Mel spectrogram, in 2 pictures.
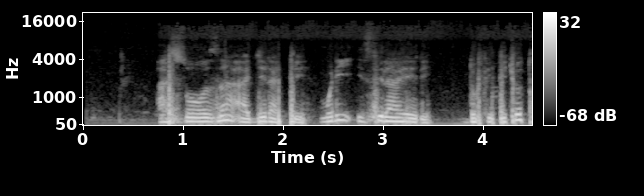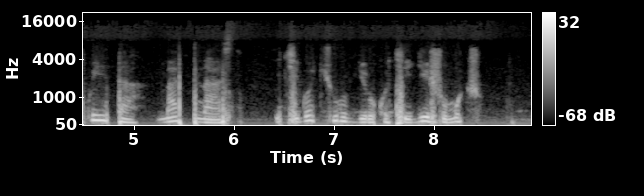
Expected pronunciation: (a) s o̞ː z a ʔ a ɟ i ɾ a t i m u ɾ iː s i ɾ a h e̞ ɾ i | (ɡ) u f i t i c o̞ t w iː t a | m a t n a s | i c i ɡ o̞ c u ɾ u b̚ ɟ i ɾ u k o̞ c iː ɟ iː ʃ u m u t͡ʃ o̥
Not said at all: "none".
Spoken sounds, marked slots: a, d

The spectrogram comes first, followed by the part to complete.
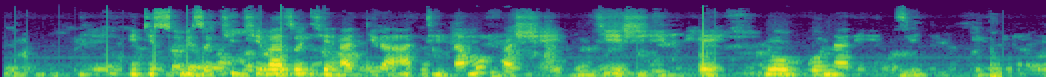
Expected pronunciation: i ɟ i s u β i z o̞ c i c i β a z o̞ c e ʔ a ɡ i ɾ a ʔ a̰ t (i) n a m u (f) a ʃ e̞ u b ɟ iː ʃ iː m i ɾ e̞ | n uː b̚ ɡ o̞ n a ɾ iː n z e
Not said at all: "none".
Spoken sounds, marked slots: i, f

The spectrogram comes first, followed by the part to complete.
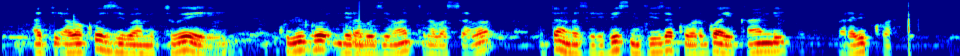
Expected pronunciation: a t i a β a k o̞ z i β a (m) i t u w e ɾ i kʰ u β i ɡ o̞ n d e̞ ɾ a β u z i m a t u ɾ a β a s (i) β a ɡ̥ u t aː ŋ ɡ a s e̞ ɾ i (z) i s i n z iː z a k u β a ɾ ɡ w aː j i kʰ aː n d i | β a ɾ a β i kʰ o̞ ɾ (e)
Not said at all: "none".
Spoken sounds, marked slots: m, a, v, a

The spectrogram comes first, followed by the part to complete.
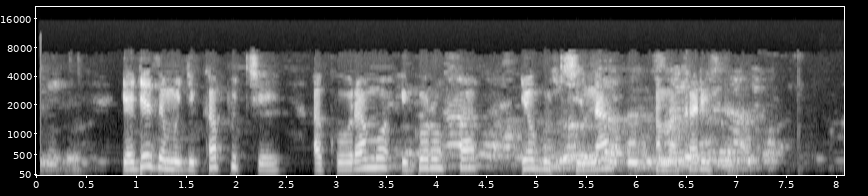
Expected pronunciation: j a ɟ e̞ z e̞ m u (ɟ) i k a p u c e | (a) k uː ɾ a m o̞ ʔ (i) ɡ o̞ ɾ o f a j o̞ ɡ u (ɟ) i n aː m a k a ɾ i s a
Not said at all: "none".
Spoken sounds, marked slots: ɟ, a, i, c

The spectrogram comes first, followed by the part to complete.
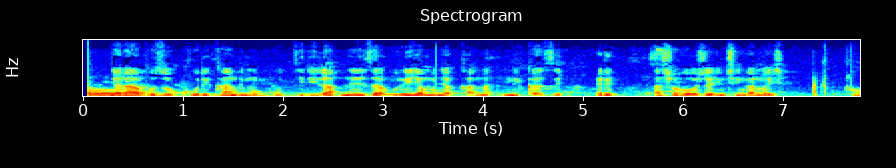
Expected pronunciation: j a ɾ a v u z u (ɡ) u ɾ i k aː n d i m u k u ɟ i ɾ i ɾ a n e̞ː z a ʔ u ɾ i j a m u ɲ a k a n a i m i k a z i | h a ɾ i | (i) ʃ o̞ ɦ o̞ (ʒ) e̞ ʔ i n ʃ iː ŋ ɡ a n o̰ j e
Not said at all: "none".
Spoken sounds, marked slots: k, a, ʒ

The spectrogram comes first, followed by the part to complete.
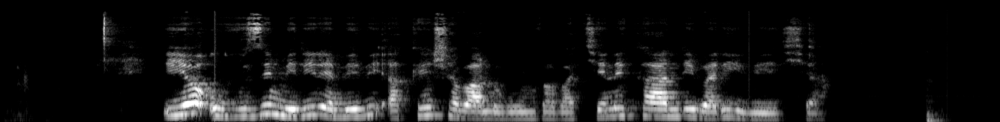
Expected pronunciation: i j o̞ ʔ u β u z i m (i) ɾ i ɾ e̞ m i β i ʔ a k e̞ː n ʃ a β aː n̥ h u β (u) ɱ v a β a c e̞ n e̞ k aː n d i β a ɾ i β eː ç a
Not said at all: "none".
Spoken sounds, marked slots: i, uː

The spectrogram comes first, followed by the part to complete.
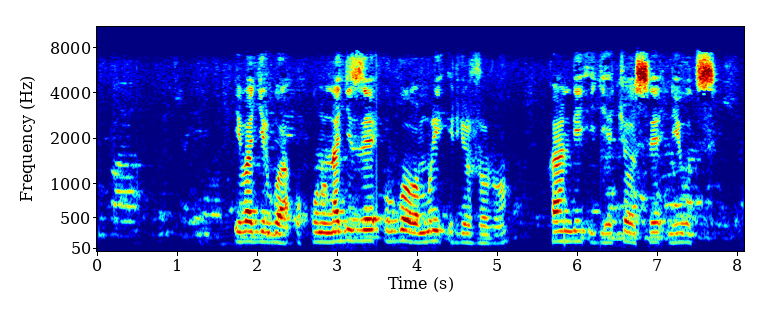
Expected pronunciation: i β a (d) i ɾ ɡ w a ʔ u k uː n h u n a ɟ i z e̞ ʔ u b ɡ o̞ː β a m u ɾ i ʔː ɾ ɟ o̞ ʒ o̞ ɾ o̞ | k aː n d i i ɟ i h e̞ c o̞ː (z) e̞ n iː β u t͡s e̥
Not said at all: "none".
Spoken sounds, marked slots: ɟ, s

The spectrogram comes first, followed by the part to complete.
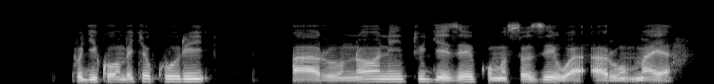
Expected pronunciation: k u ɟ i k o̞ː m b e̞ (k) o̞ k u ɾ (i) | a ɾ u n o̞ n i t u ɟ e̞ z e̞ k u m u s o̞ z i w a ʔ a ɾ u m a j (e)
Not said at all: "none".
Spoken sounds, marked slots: c, i, a

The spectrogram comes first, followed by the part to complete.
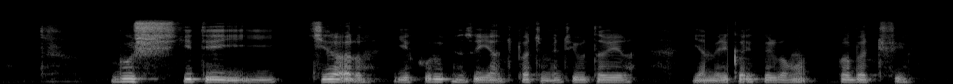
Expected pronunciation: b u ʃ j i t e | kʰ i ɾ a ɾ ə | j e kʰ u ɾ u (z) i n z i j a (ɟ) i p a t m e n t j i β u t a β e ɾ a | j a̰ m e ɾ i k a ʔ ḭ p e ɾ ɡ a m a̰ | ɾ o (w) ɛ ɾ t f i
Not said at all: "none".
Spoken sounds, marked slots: none, d, b

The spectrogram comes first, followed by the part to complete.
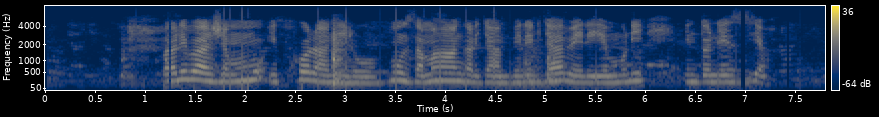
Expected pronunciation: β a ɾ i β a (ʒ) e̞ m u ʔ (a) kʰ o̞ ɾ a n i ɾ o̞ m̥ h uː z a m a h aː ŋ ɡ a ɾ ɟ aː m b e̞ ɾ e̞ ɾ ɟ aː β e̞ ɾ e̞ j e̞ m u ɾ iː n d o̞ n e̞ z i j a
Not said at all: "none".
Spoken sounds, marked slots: ʒ, i

